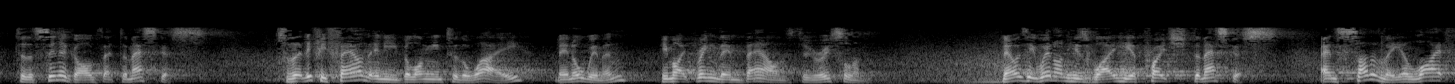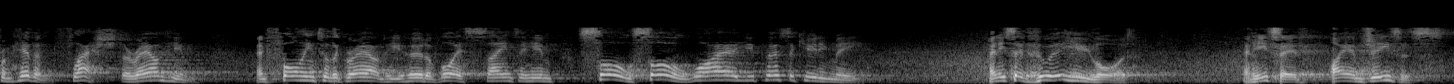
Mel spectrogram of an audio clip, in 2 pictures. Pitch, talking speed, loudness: 180 Hz, 155 wpm, -24 LUFS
